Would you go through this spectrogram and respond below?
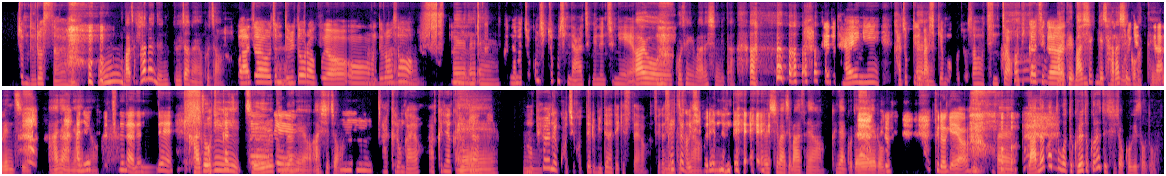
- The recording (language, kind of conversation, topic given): Korean, unstructured, 왜 우리는 음식을 배달로 자주 시켜 먹을까요?
- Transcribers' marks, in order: laugh; distorted speech; laugh; laugh; gasp; laugh; laughing while speaking: "의심을 했는데"; laugh; laugh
